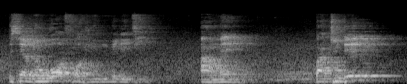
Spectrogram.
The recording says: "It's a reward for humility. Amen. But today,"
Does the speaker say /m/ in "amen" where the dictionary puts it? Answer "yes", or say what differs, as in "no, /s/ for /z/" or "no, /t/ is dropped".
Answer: yes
